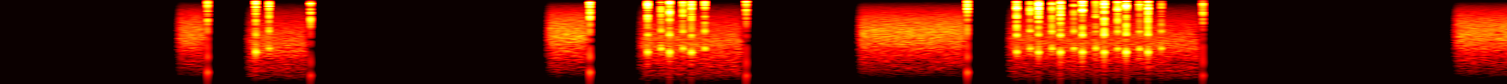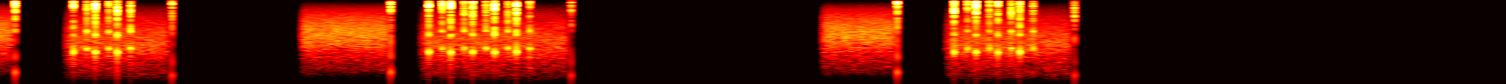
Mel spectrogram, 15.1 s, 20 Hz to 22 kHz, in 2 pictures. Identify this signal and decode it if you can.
Pulse dialling, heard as a rotary dial, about 9 pulses a second. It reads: 1 3 7 3 5 4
